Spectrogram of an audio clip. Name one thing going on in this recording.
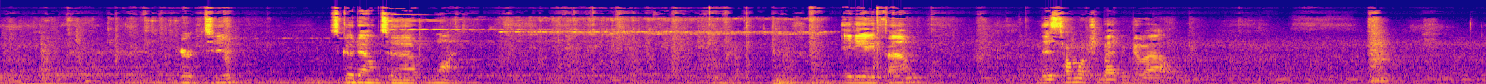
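An elevator hums steadily as it runs.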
